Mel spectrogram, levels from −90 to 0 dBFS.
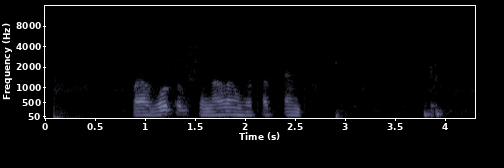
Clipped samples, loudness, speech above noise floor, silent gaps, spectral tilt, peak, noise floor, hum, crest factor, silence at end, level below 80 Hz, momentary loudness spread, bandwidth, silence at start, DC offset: under 0.1%; -54 LUFS; 33 dB; none; -10 dB/octave; -34 dBFS; -85 dBFS; none; 20 dB; 0.35 s; -80 dBFS; 13 LU; 4.8 kHz; 0.1 s; under 0.1%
